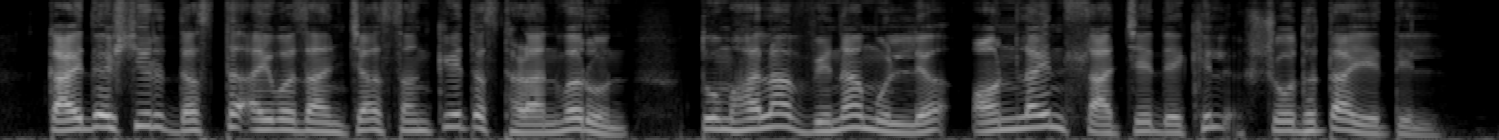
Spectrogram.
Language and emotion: Marathi, neutral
